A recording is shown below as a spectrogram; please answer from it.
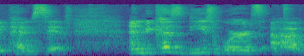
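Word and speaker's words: Pensieve: e v is pronounced you might think it's pensive but it's actually pensive and because these words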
